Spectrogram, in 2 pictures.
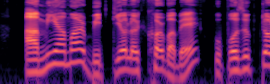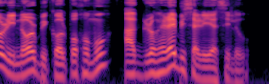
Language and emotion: Assamese, happy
